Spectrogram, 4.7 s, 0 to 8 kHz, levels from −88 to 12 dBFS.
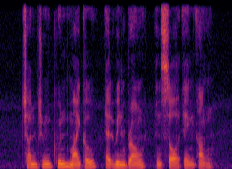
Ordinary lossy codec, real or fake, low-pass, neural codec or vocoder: none; fake; none; codec, 16 kHz, 6 kbps, DAC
